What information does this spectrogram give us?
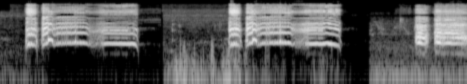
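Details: Three rooster crows in the morning, each starting with sharp stuttered bursts and holding a bright slightly wavering tone, with low rumbling noise between them.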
